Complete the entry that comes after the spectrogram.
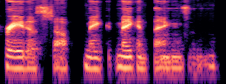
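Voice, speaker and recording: A middle-aged woman with a lot of fry and husk in her voice. She chats informally among friends in an easy, anecdotal way. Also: low voice, completely flat delivery, a little slow, a bit bright. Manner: laughs readily. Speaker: artist on a podcast panel. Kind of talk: casual chat, personal anecdotes. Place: online video conference call.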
